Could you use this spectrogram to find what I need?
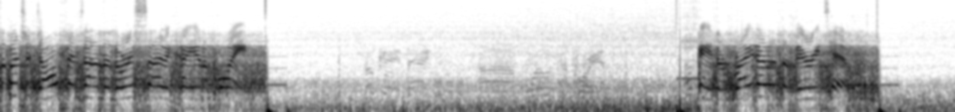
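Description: A man talks through a headset intercom.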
